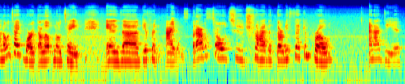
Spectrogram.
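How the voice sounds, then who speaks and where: A woman's voice: medium pitch, sharp tone, slight background noise, low-quality recording. A young adult woman chatting in a casual product review vlog, emphatic, with lots of fillers and tag questions, recorded on a webcam in a small room. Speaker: beauty vlogger.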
